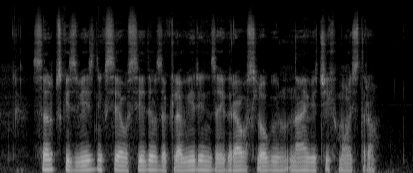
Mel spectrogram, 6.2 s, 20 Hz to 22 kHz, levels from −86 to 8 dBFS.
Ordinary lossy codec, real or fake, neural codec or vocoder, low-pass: none; real; none; 19.8 kHz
